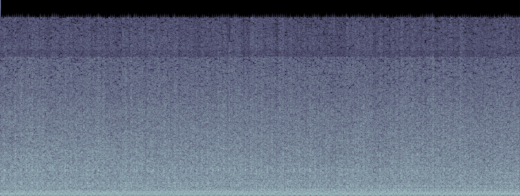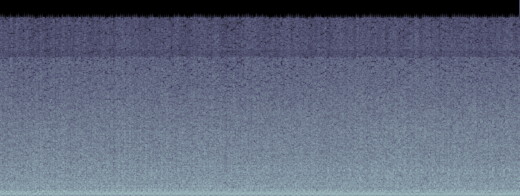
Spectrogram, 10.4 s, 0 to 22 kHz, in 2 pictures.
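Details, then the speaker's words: 1972 Ford Maverick with a freshly rebuilt 317 V8, on a restart. A deep idle that drifts slightly up and down rather than settling. Erratic idle; owner suspects a vacuum or air leak, possibly under the carb spacer, unconfirmed. "so yeah it feels it sounds like it's got an air leak it feels like it's got an air leak vacuum leak something yeah it's kind of erratic"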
